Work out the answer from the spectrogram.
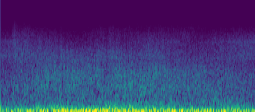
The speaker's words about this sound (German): Eine gigantische Explosion erschüttert die Erde. Sie hat ihren Ursprung auf Krakatau, einer unbewohnten kleinen indonesischen Insel zwischen Sumatra und Java.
